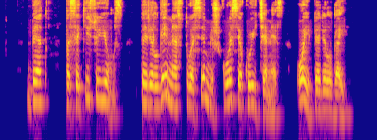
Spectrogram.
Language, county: Lithuanian, Utena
